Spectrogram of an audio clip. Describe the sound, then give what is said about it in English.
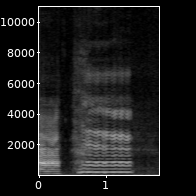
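A human voice attempts a horse whinny: a short nasal cry, a brief pause, then a longer, steady, bleating tone, fairly loud, coming out more like a sheep or goat. “The hell sound was that? I was trying for a horse.”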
